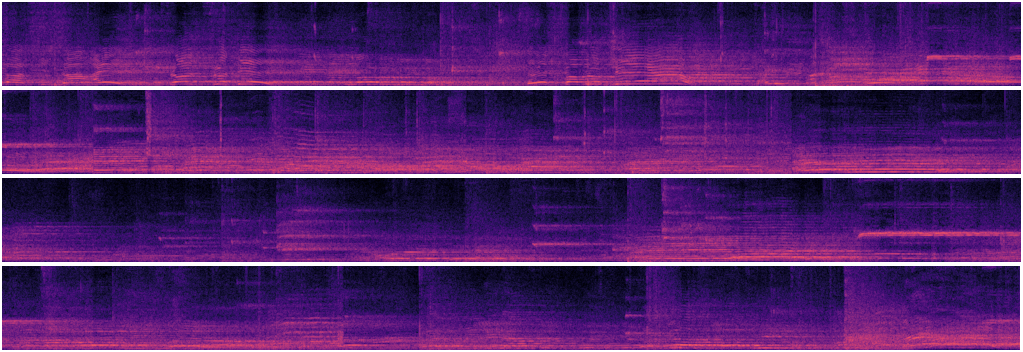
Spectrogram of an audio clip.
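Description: Handball bouncing on a wooden sports-hall floor, with players and spectators shouting and calling out throughout, all echoing in a large hall. A few brief high-pitched squeals cut through twice.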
